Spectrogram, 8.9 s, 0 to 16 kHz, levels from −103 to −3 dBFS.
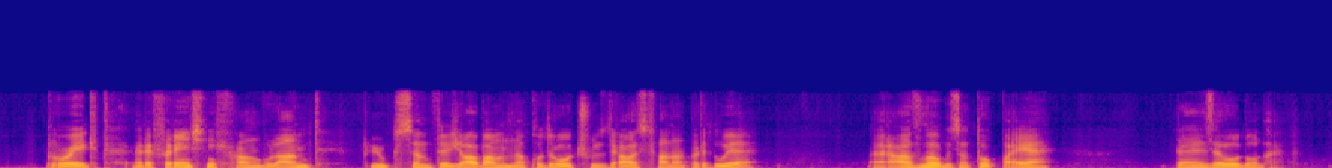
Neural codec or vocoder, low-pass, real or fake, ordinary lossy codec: codec, 16 kHz, 1 kbps, FunCodec, trained on Chinese and English, 50 frames a second; 7.2 kHz; fake; none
